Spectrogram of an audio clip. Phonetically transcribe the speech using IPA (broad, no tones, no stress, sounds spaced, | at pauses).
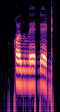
qʷ ɯ ð ɛ ɠ ɛ ɖ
